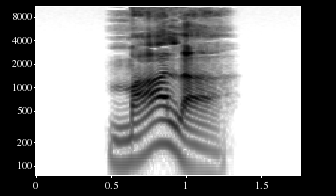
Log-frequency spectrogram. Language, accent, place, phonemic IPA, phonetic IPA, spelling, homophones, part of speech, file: German, Germany, Berlin, /ˈmaːlər/, [ˈmaːlɐ], Maler, Mahler, noun, De-Maler.ogg
- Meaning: agent noun of malen (male or of unspecified gender): 1. painter (artist who paints pictures) 2. painter (skilled worker who paints walls etc.)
